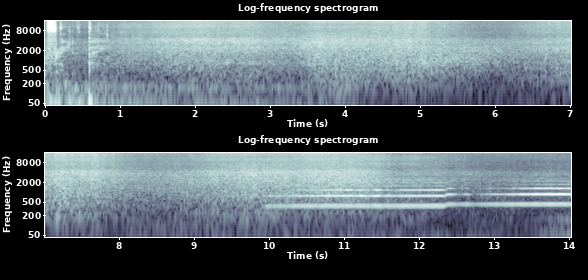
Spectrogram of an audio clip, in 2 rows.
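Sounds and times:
waves washing onto pebbles: 1.3 - 8.1.

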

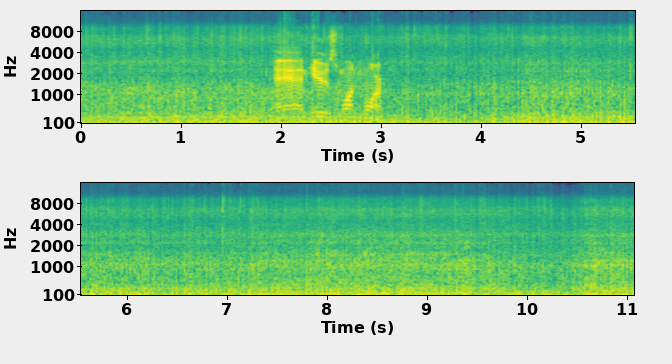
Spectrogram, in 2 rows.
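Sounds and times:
motorcycle engine running: 0.0 - 11.0
wind rush on microphone: 0.0 - 11.0.

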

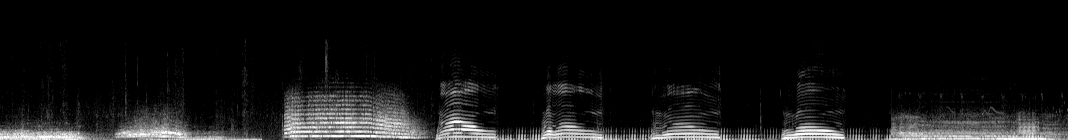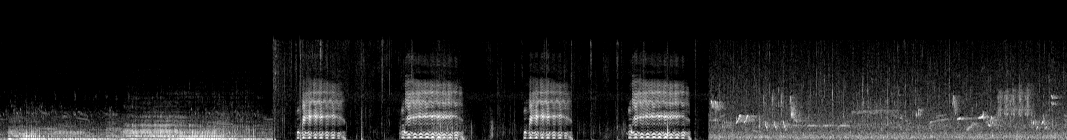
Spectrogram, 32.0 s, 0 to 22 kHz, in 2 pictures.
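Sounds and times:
rough animal calling: 4.2 - 21.2, 22.0 - 23.0, 23.9 - 24.7, 25.4 - 26.4
bleat-like cry: 4.3 - 7.5, 8.1 - 9.1, 20.5 - 21.2, 22.0 - 23.0, 23.9 - 24.6, 25.4 - 26.4
meow-like animal cries: 4.3 - 7.5, 8.1 - 9.1, 9.8 - 10.9, 11.7 - 12.8, 22.1 - 23.0.

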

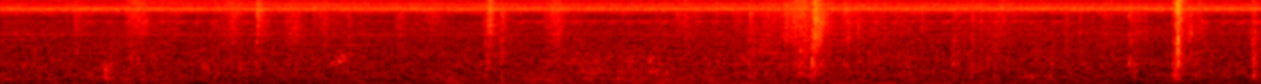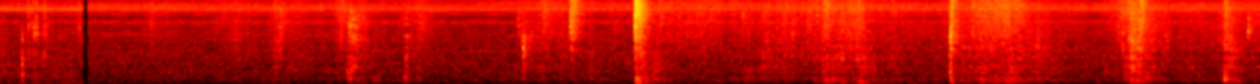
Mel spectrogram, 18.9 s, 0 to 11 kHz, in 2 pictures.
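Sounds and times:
insects droning: 0.0 - 18.9
footsteps snapping twigs: 5.6 - 10.1.

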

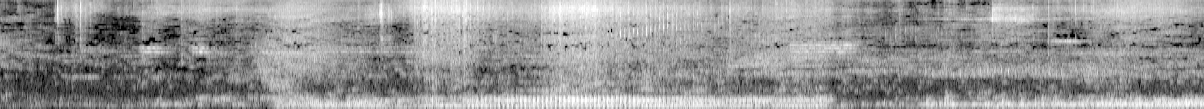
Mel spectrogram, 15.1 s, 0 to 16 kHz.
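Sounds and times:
motorcycle engine running: 3.6 - 15.0.

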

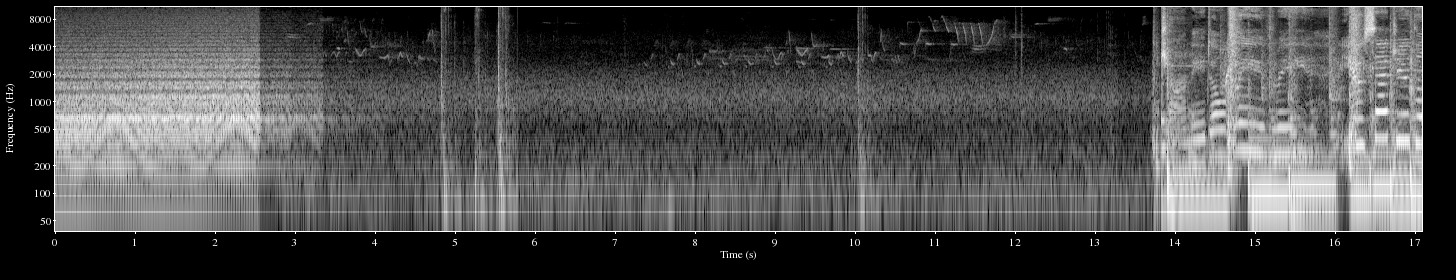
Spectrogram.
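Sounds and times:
birds chirping: 2.6 - 14.9
dull knocks and thumps: 4.8 - 5.9.

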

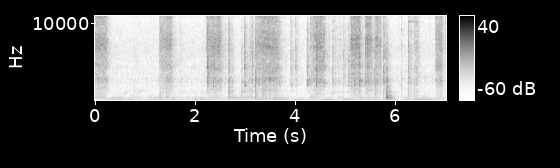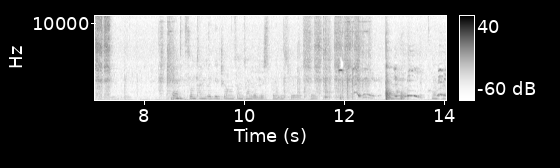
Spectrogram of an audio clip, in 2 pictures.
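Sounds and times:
aerosol spray hissing: 0.0 - 0.3, 1.3 - 1.6, 2.3 - 3.8, 6.8 - 7.4, 11.2 - 12.2.

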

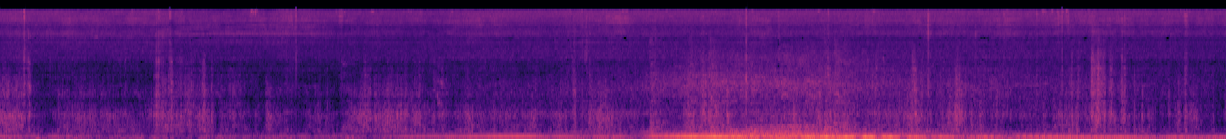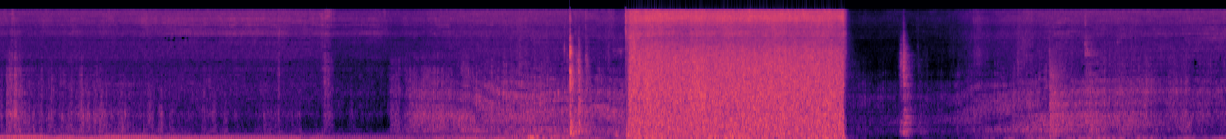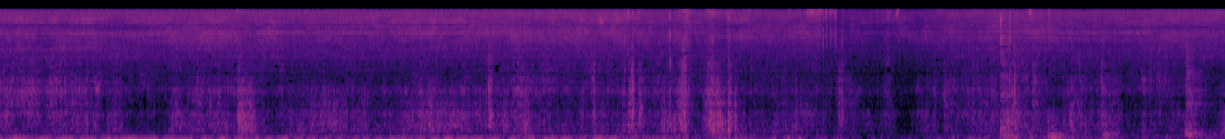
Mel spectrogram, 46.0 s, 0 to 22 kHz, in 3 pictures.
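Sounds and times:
torch flame hissing: 0.0 - 45.9
rush of gas: 17.8 - 26.0.

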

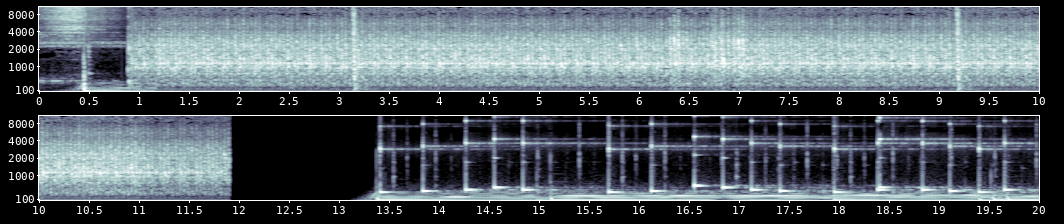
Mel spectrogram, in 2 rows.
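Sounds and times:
tractor engine idling: 0.5 - 11.9, 15.7 - 20.0.

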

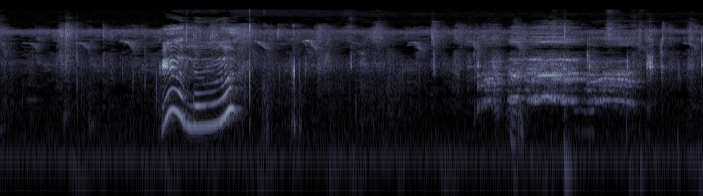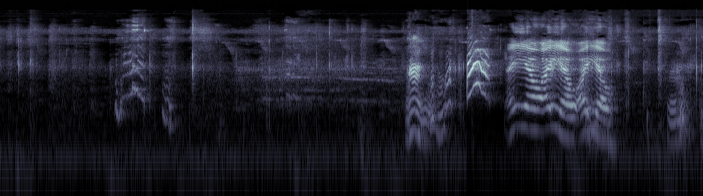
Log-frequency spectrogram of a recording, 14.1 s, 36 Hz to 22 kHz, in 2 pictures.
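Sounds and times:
rooster crowing: 4.8 - 6.5, 9.4 - 11.2.

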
